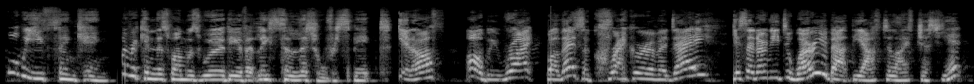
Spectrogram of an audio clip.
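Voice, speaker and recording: A woman's voice: a little high, very animated, fairly quick, fairly bright tone. A woman playing a cheeky, scrappy young woodland trickster creature in a video game, with a New Zealand accent and a brash, playful, slangy way of talking. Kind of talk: video game character voice lines.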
